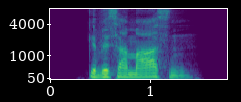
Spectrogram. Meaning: in a way
- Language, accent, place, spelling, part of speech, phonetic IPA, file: German, Germany, Berlin, gewissermaßen, adverb, [ɡəˈvɪsɐˌmaːsn̩], De-gewissermaßen.ogg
